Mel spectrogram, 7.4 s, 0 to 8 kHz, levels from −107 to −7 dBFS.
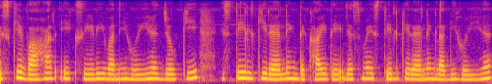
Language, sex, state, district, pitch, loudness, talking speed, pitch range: Hindi, female, Maharashtra, Chandrapur, 185 Hz, -17 LUFS, 170 wpm, 180-200 Hz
